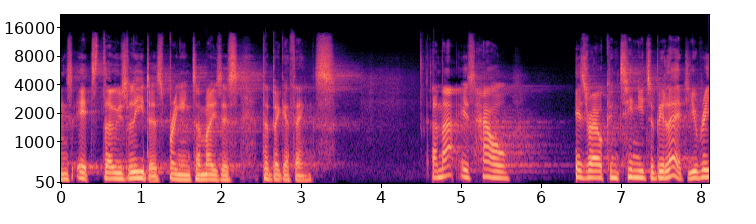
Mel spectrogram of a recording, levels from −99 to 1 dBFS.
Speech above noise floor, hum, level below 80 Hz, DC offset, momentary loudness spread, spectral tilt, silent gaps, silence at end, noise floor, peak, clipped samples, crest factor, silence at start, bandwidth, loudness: 38 dB; none; -56 dBFS; under 0.1%; 8 LU; -5 dB/octave; none; 0 s; -54 dBFS; -2 dBFS; under 0.1%; 16 dB; 0 s; 13.5 kHz; -16 LUFS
